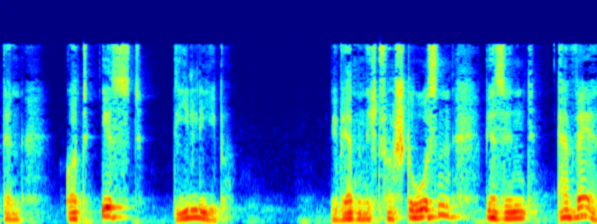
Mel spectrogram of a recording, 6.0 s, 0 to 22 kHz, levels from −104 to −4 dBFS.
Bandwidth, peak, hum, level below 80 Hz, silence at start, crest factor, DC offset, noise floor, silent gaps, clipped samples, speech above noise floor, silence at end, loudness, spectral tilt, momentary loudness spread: 10 kHz; -6 dBFS; none; -48 dBFS; 0.05 s; 18 dB; under 0.1%; -62 dBFS; none; under 0.1%; 40 dB; 0 s; -23 LUFS; -6.5 dB/octave; 15 LU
